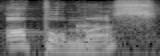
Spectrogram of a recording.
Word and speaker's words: Appelmoes: It's pronounced Appelmus, first of all.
